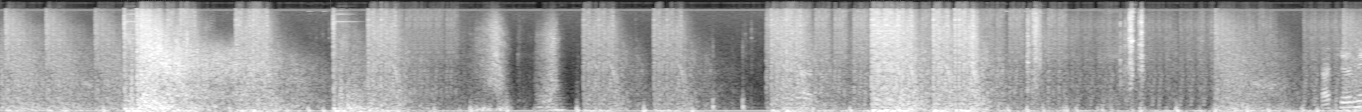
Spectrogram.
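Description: Gunfire in the video game PointBlank crackles in dense, continuous volleys and rapid bursts, loud and close throughout, with voices talking over the shooting.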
